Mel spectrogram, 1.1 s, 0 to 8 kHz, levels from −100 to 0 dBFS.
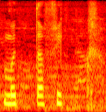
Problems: constant background noise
